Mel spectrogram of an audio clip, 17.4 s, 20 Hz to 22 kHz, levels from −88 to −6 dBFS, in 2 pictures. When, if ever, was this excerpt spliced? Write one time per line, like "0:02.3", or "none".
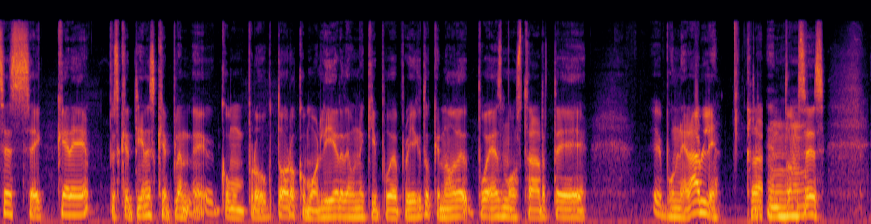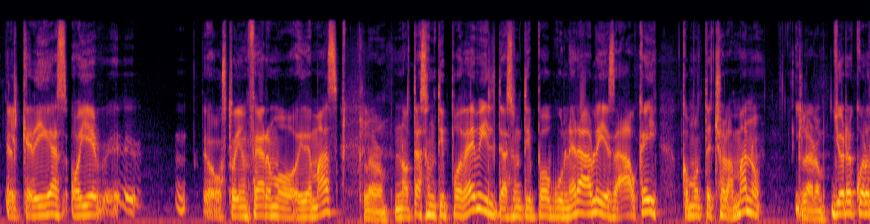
0:01.0
0:07.6
0:10.7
